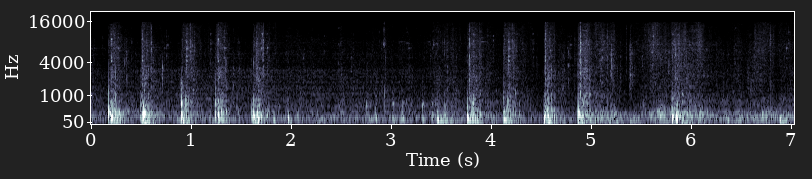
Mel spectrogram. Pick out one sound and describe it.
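Heavy footsteps thud quickly across a wooden floor.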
